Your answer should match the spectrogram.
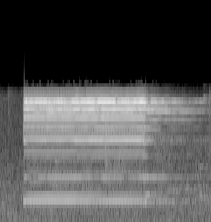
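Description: Basketball arena's scoreboard buzzer sounding one long, steady tone, starting abruptly about half a second in, holding for about two and a half seconds, then dying away in the hall.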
